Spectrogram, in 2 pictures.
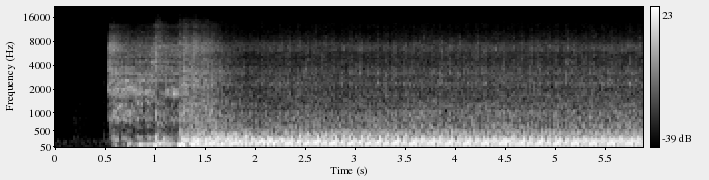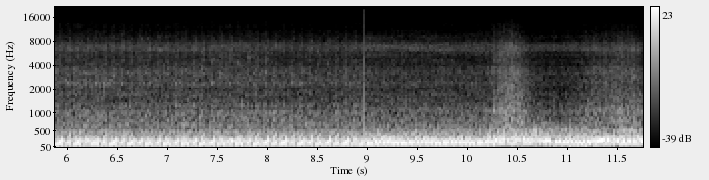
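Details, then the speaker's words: Toyota 1UZ-FE non-VVTi V8 (UCF20), manual, JDM ECU on stock loom with plug-in relay setup, first start: quick crank, settles to steady even idle with small dip; idle differs slightly, not yet heat-cycled. "hmm it runs that's good news Yad was a little bit different again I'm not too worried about idols different till the engines been through a couple of heat cycles"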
